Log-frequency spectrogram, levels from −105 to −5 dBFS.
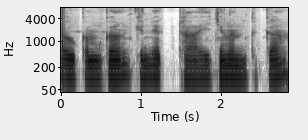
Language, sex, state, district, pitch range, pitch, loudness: Wancho, male, Arunachal Pradesh, Longding, 105-110 Hz, 105 Hz, -20 LUFS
